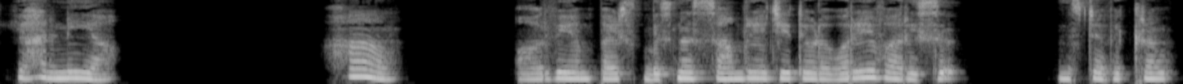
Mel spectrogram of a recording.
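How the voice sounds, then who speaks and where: Woman doing a proud young girl in an audiobook, sharp and fed up, breathy voice. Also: mid-range voice. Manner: indignant, sharp, wounded. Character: proud young woman, fiercely self-respecting. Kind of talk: audiobook character reading.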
